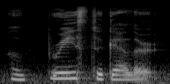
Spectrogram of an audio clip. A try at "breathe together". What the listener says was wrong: That's a good one. Except remember to make it longer.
